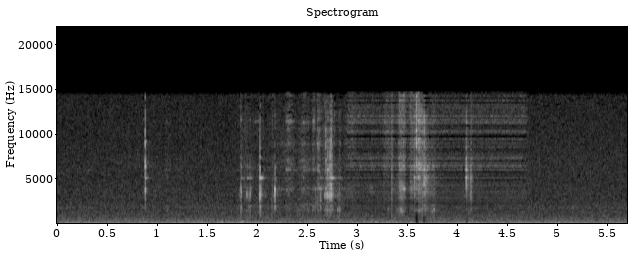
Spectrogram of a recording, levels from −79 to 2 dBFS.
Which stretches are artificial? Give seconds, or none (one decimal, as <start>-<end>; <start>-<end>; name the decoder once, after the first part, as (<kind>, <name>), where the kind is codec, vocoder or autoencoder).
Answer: 2.9-4.7 (autoencoder, DAC-VAE)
